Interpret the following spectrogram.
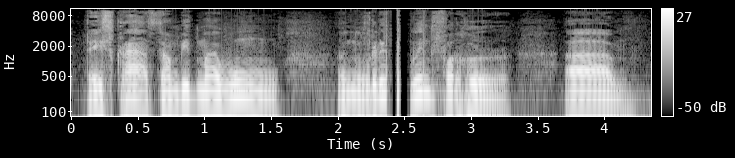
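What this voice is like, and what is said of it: Put-on French accent. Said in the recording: “reading that in a French accent”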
